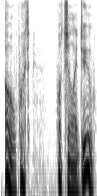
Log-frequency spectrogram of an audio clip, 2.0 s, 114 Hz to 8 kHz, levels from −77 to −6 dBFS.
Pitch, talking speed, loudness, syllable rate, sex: 135 Hz, 155 wpm, -16 LUFS, 5.3 syllables/s, male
